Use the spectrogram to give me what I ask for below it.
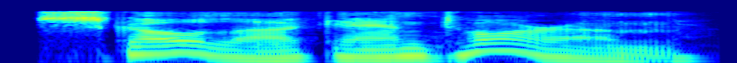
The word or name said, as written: schola cantorum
